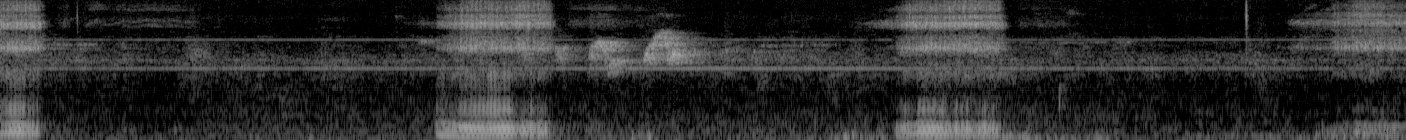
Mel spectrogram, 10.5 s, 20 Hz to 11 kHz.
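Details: Sleeping dog snoring loudly and rhythmically, about 17 per minute, each a rattling buzz on the in-breath with quiet pauses between.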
